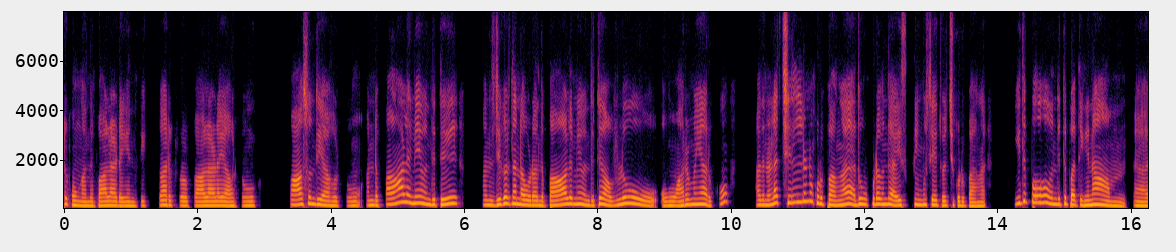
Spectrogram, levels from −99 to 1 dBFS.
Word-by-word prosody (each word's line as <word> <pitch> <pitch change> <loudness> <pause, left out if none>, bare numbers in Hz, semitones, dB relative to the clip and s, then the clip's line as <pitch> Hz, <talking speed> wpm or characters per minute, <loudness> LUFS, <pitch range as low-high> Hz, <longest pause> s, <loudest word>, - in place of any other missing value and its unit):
இருக்குங்க. 185 -7 0
அந்த 160 - 0
பாலாடை 170 -1 +1
அந்த 160 -1 -2
திக்கா 170 +3 -6
இருக்க 175 -1 -3 0.2
பாலாடை 170 +1 +2
ஆகட்டும், 170 +2 -1 0.6
பாசுந்தி 215 +2 +2
ஆகட்டும், 170 0 -3 0.2
அந்த 185 0 +1 0.2
பாலுமே 270 +3 +1
வந்துட்டு 210 0 +2 0.6
அந்த 190 -1 0
ஜிகர்தண்டாவோட 220 -4 +3
அந்த 175 - 0
பாலுமே 225 +5 +3
வந்துட்டு 185 +4 0
அவ்வளோ 200 +8 +1 0.6
ஒ - - 0 0.2
அருமையா 215 +4 +2
இருக்கும். 240 - -7 0.4
அது 195 - 0
நல்லா 255 +7 +2
சில்லுன்னு 310 +5 -1
குடுப்பாங்க, 200 -6 +2 0.2
அதுவும் 215 -1 0
கூட 225 - +2
வந்து 220 -1 +2
ஐஸ்கிரீமும் 195 +2 -1
சேர்த்து 185 -3 +1
வச்சு 175 +2 -6
கொடுப்பாங்க. 155 -1 0 0.6
இது 340 - -1
போக 285 0 +2
வந்துட்டு 220 0 0
பார்த்தீங்கன்னா, 195 +2 +2 0.6
அ - - +3
195 Hz, 140 wpm, -23 LUFS, 170-225 Hz, 0.6 s, ஜிகர்தண்டாவோட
